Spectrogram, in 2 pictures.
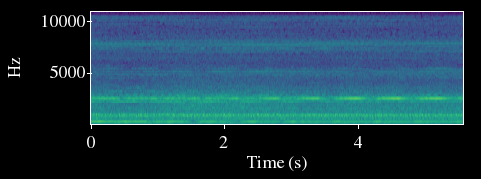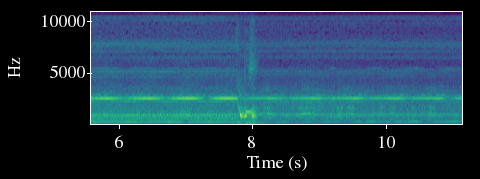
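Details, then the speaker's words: WorkBee CNC router with upgraded TB6600 4-axis parallel-port driver board under Mach3, machine home pressed, axes creeping slowly, then a click and stop at limit switch; Mach3 reads 0,0,0. Steady high stepper whine; normal homing cycle. "but if i um if i press the machine home button might take away i don't get the machine moving too fast"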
